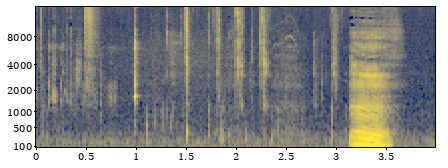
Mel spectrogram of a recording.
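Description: Quiet slurps and small wet clicks of someone sipping two mojito cocktails through a straw, a rowan berry mojito and a blueberry mojito made with Icelandic blueberry liqueur, followed by a short, loud voiced exhale of satisfaction.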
